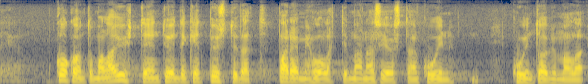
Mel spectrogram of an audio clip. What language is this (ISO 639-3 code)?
fin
